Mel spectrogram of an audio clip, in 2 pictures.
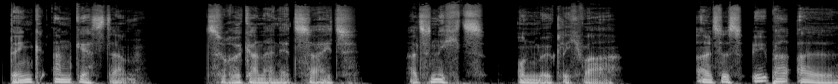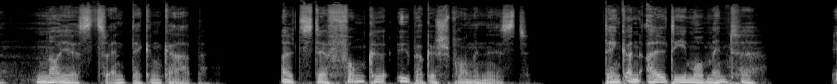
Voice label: Corporate Film; Wonderware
